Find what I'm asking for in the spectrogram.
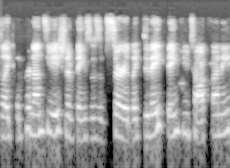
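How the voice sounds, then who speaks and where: A bright, sharp voice in a Pittsburgh accent races along at a very fast pace with fairly even intonation, captured in a dry, close sound with no echo. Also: woman. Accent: Pittsburghese. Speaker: podcast host. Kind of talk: casual interview chat.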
